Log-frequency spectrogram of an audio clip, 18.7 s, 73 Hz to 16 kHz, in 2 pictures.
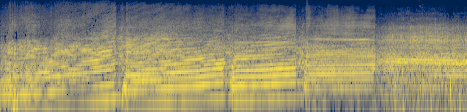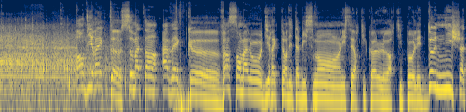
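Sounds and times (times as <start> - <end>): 
small moped engine revving and pulling away: 0.0 - 12.8
speech: 11.2 - 18.6.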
